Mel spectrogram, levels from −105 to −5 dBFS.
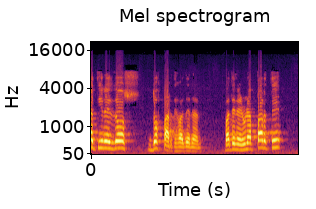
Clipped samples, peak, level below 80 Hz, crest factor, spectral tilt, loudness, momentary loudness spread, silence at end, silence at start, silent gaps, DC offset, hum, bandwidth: under 0.1%; -2 dBFS; -56 dBFS; 12 dB; -5 dB/octave; -14 LUFS; 11 LU; 0.4 s; 0 s; none; under 0.1%; none; 7.6 kHz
